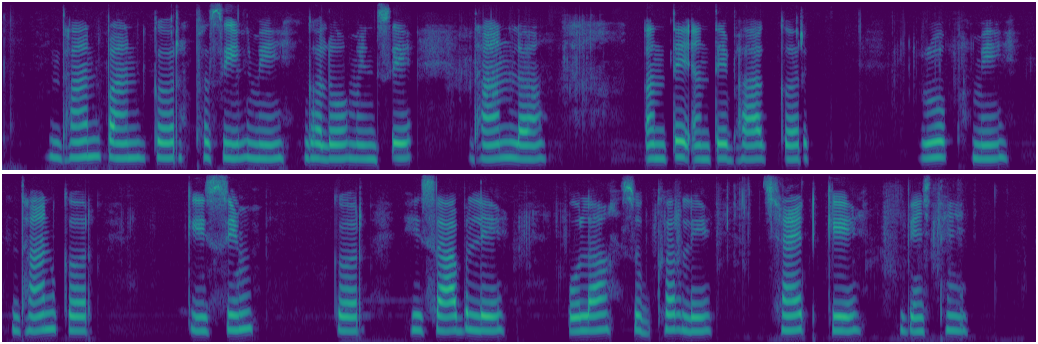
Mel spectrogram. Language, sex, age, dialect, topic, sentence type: Chhattisgarhi, female, 25-30, Northern/Bhandar, agriculture, statement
